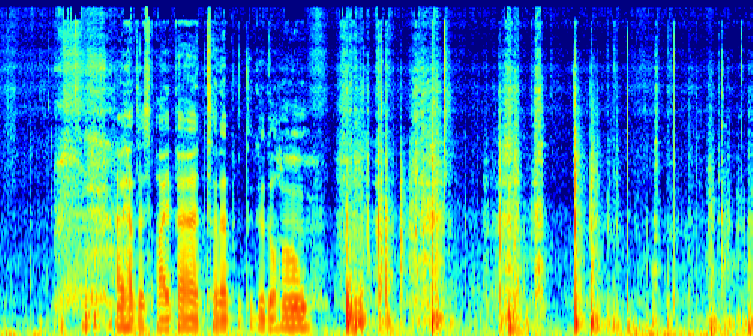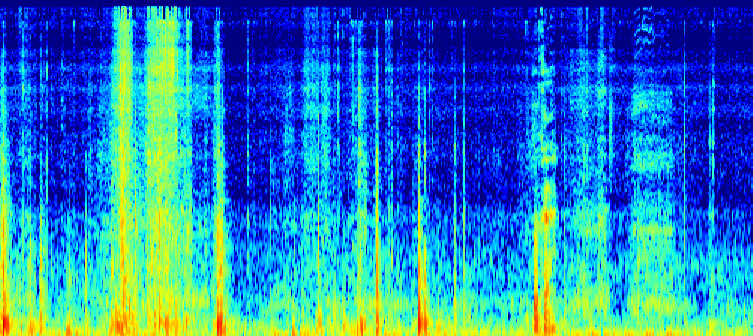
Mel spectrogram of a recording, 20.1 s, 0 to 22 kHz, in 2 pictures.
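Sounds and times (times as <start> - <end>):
handling clicks and knocks: 4.6 - 18.4.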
